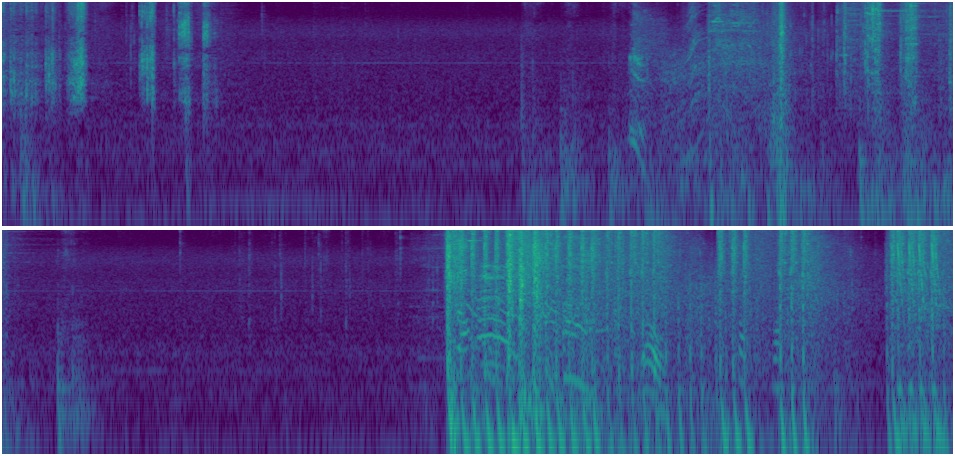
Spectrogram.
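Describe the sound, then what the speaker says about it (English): Gunfire from the tactical shooter game Valorant, with sharp bursts of shots scattered through the first ten seconds, then a dense, loud stretch of rapid firing and impacts near the end. "I shot somebody."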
